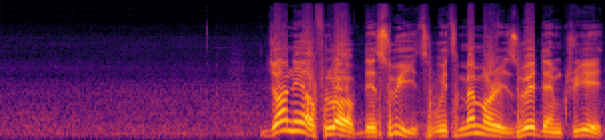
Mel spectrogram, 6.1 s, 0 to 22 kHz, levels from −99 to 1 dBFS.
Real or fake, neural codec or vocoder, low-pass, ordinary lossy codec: real; none; 19.8 kHz; none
